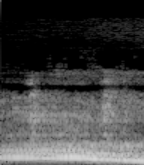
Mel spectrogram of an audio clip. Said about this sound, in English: I believe that's Mrs. Herger's car now, coming around the corner.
